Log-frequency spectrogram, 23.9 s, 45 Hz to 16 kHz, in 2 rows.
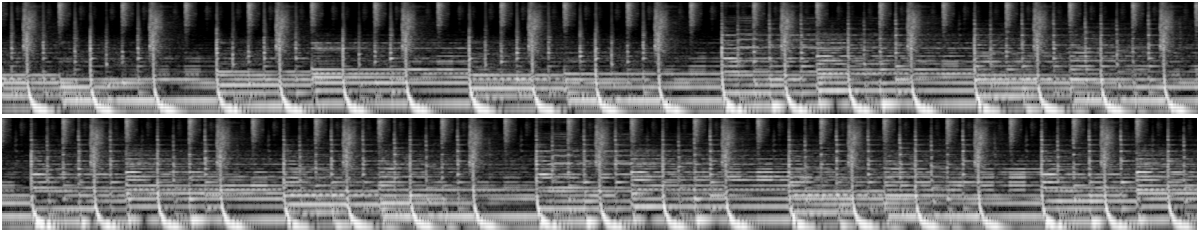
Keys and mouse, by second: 0.6 g, 3.2 click, 4.1 Tab, 5.7 click, 5.9 click, 7.7 click, 8.6-10.3 ctrl+middle drag, 10.3 shift+click, 11.2 shift+click, 12.0-13.9 middle drag, 13.9 click, 14.8-16.2 drag, 16.2 ctrl+z, 17.6 g.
